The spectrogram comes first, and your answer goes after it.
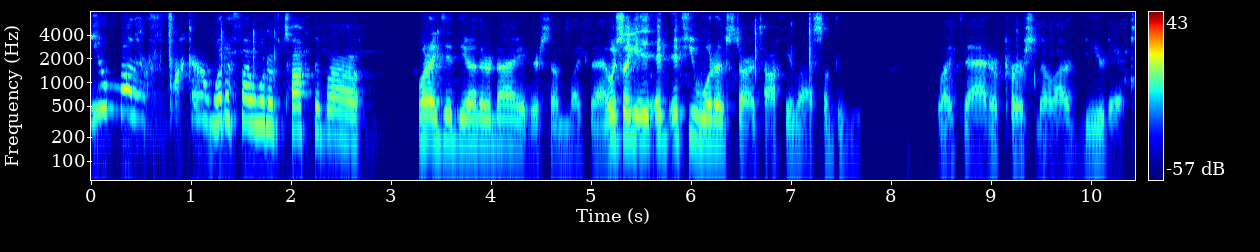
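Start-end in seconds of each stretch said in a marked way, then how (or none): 0.0-4.4 high, distant-sounding, squealing mock rage. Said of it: "it'd be like".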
